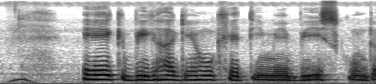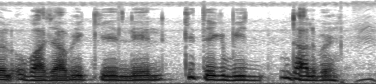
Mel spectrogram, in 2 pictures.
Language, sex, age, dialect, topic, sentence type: Maithili, male, 18-24, Southern/Standard, agriculture, question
